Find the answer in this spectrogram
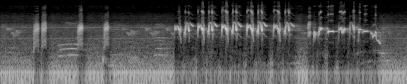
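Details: Sooty-headed bulbul singing to provoke rivals into song: a few short chirps, then a rapid run of bright, bubbly, repeated notes with high sharp accents, ending in a falling phrase. A low hum runs underneath.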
